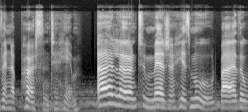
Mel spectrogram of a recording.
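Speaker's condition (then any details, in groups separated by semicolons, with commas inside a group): No condition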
